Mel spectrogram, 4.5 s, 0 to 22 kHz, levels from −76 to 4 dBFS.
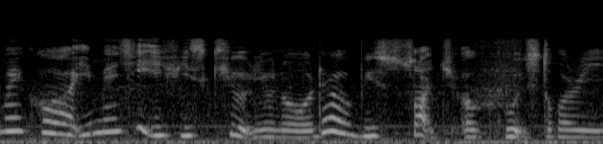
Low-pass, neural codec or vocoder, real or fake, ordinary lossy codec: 7.2 kHz; none; real; none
